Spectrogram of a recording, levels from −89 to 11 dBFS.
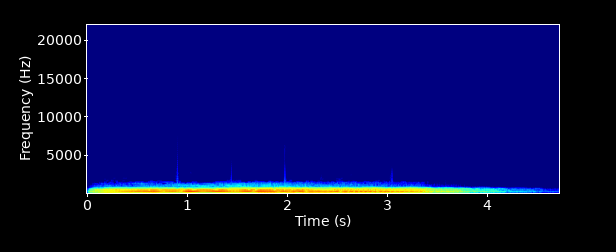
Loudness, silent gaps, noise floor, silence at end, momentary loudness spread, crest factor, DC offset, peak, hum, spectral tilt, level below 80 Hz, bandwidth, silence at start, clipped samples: -13 LUFS; none; -58 dBFS; 0.95 s; 11 LU; 14 dB; under 0.1%; 0 dBFS; none; -14.5 dB/octave; -62 dBFS; 1.3 kHz; 0 s; under 0.1%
